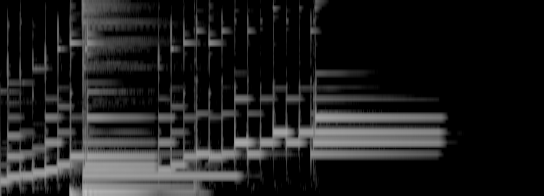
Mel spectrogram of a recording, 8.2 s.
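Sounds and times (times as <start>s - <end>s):
mellow jazz-style music: 0.0s - 4.3s.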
